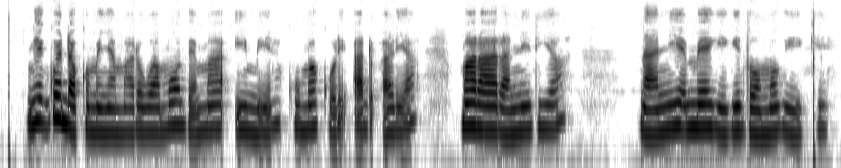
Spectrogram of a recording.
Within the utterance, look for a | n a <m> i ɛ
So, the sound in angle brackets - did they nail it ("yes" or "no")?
no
